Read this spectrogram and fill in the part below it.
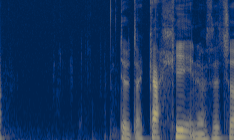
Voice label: "gallu", Welsh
